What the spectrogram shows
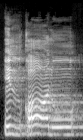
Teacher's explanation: قاف کو پر کر کے پڑھیں گے، منہ بھر کے پڑھیں گے۔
